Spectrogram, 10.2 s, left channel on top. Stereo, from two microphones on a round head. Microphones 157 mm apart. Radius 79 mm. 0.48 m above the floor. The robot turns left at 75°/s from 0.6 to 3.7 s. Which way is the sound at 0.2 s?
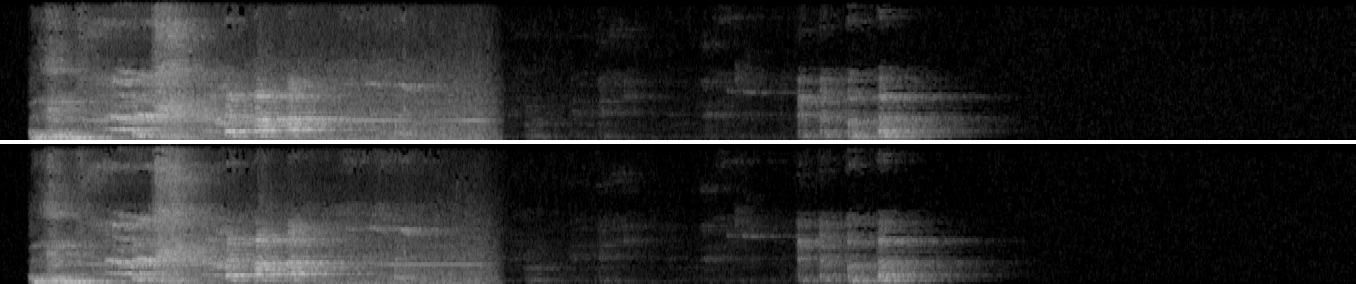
5° right (ahead or behind).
